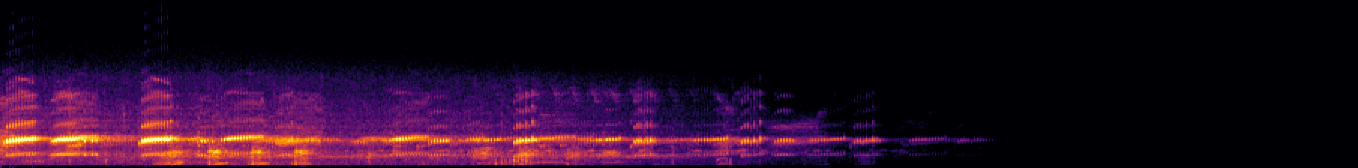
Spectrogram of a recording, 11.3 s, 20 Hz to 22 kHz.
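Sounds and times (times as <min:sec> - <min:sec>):
Chinese tree frog Hyla chinensis calling: 0:00.0 - 0:08.3.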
